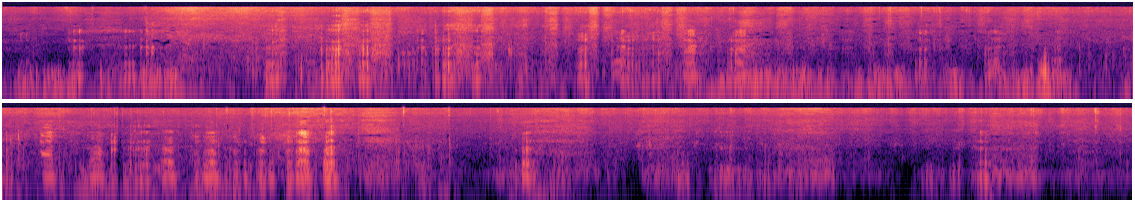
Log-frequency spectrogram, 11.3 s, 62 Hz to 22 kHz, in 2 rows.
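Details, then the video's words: Rare-breed Oxford Sandy and Black pigs, six boys, on a winter forage between storms; steady low grunting and snuffling oinks with rooting and crunching sounds, busiest in the first half. "rare breed Oxford Sandy and Black, happy pigs, winter forage. 6 boys. ASMR oinks."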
